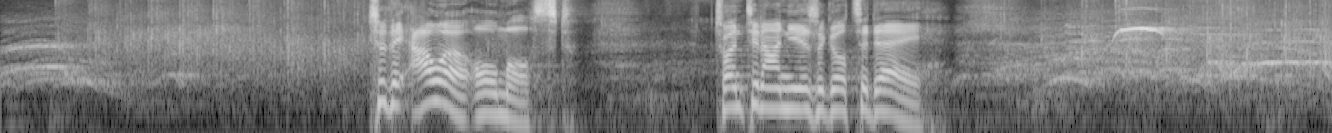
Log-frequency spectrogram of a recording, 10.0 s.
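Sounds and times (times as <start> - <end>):
audience applause: 0.1 - 3.0, 7.3 - 9.9
speech: 2.8 - 4.4, 5.4 - 7.1.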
